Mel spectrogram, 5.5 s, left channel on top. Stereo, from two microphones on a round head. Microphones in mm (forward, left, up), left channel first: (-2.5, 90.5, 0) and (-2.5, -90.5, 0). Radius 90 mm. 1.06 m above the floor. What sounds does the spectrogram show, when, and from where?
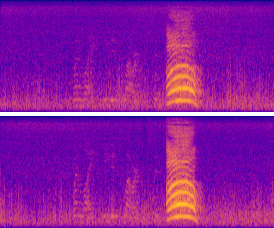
1.4 s a man speaking: 45° right (ahead or behind), 2.5 m; by 3.2 s 10° right (ahead or behind), 3.5 m
3.3 s a scream: 45° right (ahead or behind), 1.0 m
